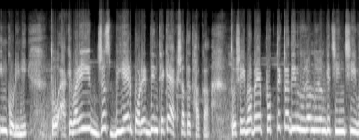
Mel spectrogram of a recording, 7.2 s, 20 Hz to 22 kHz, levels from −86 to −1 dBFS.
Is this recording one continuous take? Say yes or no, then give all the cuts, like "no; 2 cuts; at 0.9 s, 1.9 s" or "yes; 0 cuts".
yes; 0 cuts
